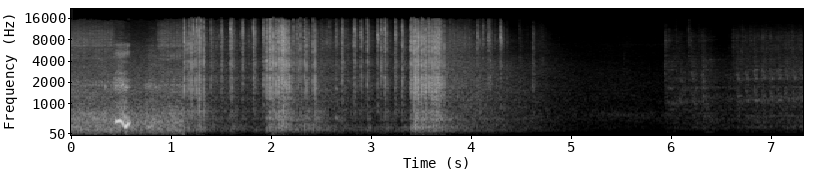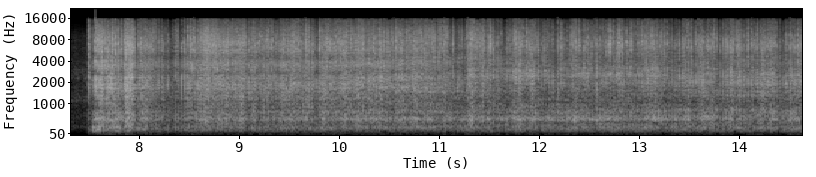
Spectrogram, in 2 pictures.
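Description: Scattered knocks and handling noises, then a short gap of silence. About halfway in, the Brill Steel Nissan Silvia drift car's engine comes in abruptly, running loud and steady with a dense rattly exhaust note.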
